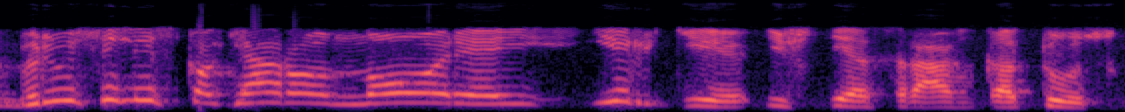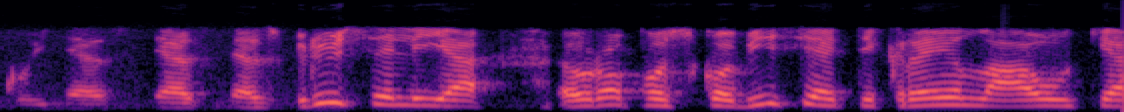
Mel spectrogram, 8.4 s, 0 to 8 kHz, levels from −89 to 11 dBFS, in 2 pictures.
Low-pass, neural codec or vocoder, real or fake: 7.2 kHz; none; real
